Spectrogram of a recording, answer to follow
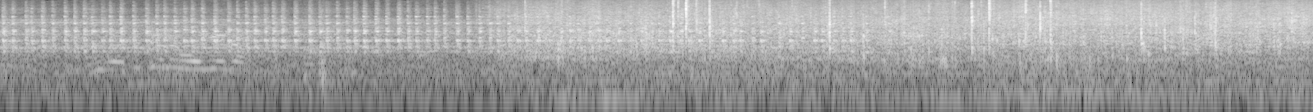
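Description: Twin-shaft tire cord fabric shredder running with a steady machine whine. About two and a half seconds in, a louder crunching, crackling noise with sharp clicks joins in as rubberised tire cord fabric is torn between the cutters.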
